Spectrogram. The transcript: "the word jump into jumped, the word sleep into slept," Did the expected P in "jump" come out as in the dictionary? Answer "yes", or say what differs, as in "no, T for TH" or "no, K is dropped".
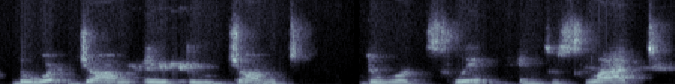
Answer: no, P is dropped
